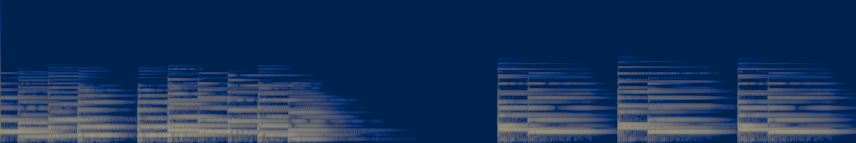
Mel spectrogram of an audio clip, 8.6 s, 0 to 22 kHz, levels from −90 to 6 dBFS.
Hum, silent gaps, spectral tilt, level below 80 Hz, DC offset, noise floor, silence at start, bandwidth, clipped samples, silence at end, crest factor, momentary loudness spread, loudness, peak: none; none; -8 dB/octave; -70 dBFS; under 0.1%; under -90 dBFS; 0 s; 3.9 kHz; under 0.1%; 0.05 s; 16 dB; 8 LU; -37 LUFS; -20 dBFS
